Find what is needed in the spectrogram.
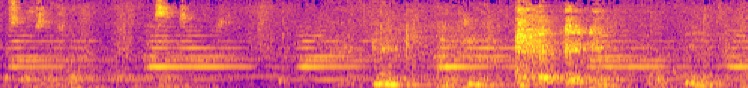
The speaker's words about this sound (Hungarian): Kedves testvérek, a harang is jelzi, hogy a záróénekhez érkezünk.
